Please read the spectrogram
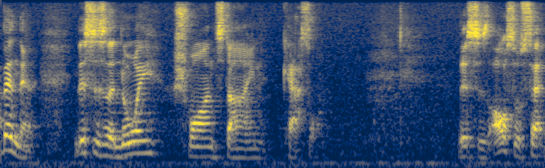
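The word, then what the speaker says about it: Neuschwanstein: This is a Noi Schwanstein Castle.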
